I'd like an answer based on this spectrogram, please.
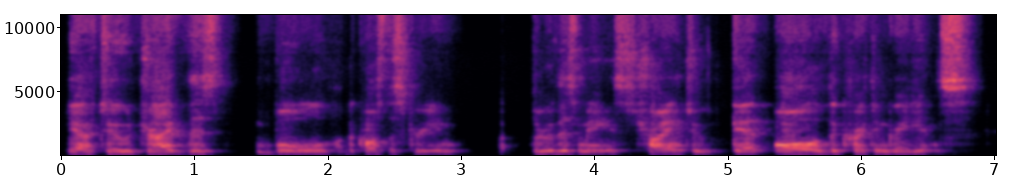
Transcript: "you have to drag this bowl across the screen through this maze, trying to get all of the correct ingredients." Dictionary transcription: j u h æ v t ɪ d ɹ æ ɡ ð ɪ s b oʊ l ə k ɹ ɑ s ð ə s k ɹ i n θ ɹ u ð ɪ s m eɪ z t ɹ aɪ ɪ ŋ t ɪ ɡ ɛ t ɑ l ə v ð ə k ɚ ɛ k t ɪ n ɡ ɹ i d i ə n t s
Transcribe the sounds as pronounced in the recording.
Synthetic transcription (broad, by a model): j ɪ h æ f t ɪ d ɹ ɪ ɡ ð ɪ s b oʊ l ə k ɹ ɑ s ð ə s k ɹ i n θ ɹ u ð ɪ s m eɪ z t ɹ aɪ ɪ ŋ t ɪ ɡ ɛ t ɑ l ə v ð ə k ɚ ɛ k t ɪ n ɡ ɹ i d i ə n t s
